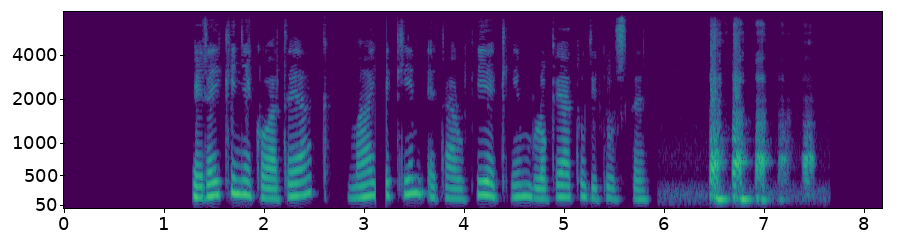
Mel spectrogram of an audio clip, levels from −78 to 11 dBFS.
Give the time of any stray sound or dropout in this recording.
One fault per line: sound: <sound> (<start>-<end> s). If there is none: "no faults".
sound: dropout (3.1-3.2 s)
sound: laugh (6.4-7.5 s)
